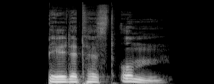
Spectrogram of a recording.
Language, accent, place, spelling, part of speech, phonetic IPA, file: German, Germany, Berlin, bildetest um, verb, [ˌbɪldətəst ˈʊm], De-bildetest um.ogg
- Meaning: inflection of umbilden: 1. second-person singular preterite 2. second-person singular subjunctive II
